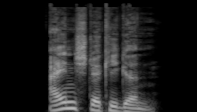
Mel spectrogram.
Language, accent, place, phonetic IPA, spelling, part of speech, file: German, Germany, Berlin, [ˈaɪ̯nˌʃtœkɪɡn̩], einstöckigen, adjective, De-einstöckigen.ogg
- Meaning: inflection of einstöckig: 1. strong genitive masculine/neuter singular 2. weak/mixed genitive/dative all-gender singular 3. strong/weak/mixed accusative masculine singular 4. strong dative plural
